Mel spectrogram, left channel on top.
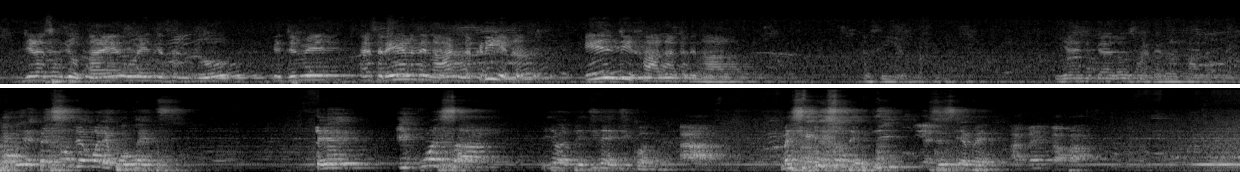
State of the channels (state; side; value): different; both; correlation -0.01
